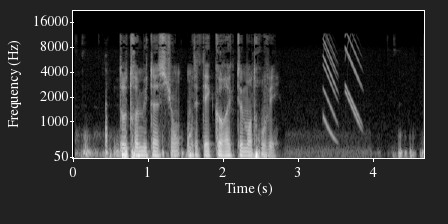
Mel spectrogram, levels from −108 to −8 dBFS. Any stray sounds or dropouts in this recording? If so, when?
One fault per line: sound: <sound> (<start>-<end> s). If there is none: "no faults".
sound: chirp (3.3-3.9 s)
